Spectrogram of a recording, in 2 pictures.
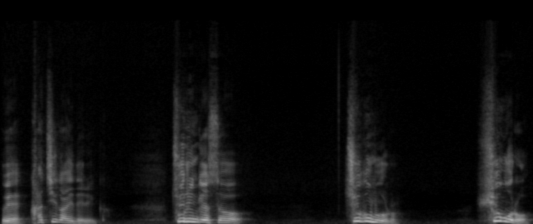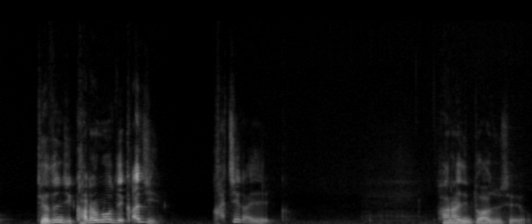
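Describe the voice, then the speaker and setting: A middle-aged man delivers a sermon as pastor. His pitch swings widely as he leans on key phrases, repeating them to drive the point home, and he pauses to read scripture aloud to his congregation. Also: big pitch swings, a little mellow. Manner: emphatic, repeats phrases for stress.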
